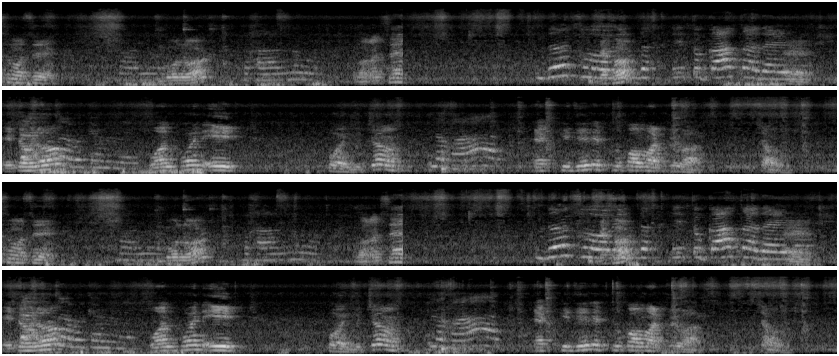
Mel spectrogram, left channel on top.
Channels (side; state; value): both; normal; correlation 0.53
